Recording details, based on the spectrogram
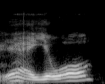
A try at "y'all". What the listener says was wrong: Y'all. It's not you all. It's y'all. Yeah, not you all, because that's what you're saying is you all. It's y'all.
